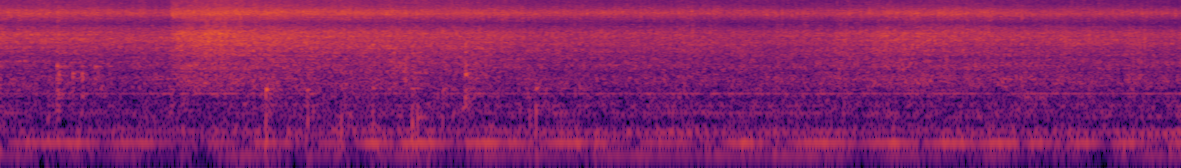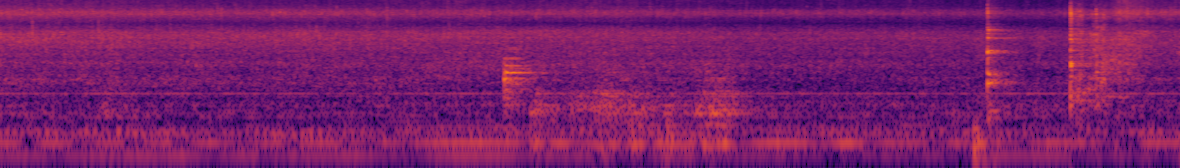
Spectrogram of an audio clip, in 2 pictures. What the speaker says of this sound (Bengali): এখন মশলা মাখা মাছ দিয়ে দিচ্ছি তেলের মধ্যে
